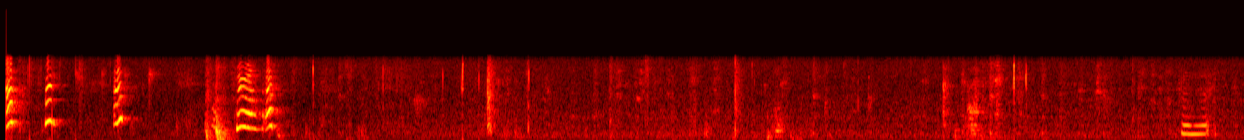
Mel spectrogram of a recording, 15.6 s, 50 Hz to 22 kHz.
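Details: A stray female miniature Schnauzer, found wandering in Florida, gives short, sharp play barks and high yips in quick bursts while playing with another dog indoors on March 29, 2009.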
